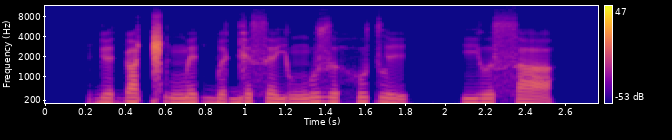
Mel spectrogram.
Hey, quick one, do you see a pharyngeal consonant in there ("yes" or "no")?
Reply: no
